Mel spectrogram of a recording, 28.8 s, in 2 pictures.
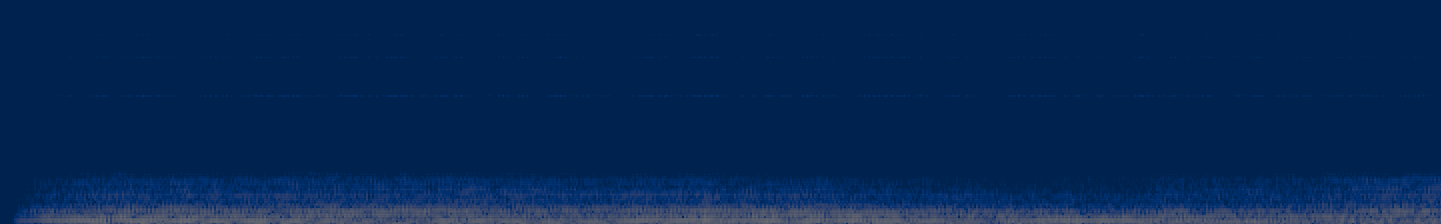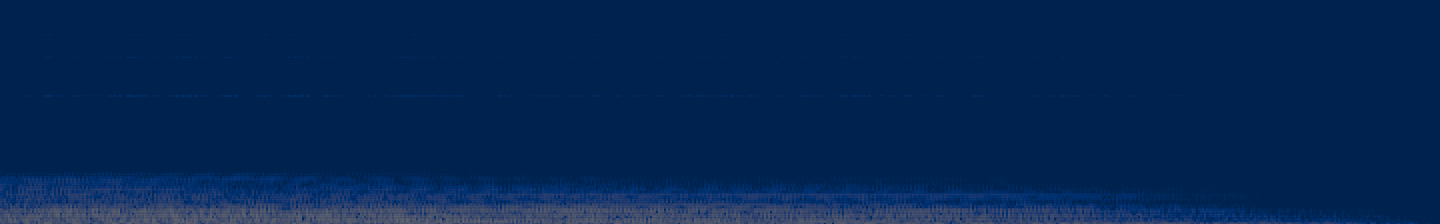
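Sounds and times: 
alien womb low-end sound bed: 0.2 - 28.6.

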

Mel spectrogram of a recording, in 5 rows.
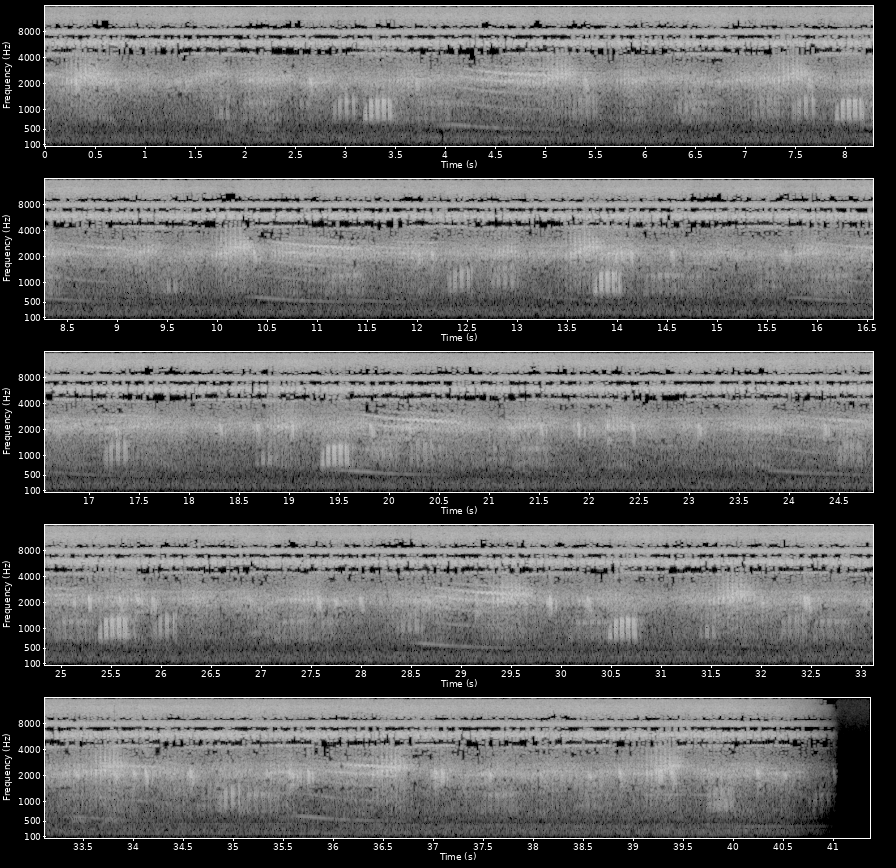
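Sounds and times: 
frogs bleating in a pond: 0.0 - 41.1.

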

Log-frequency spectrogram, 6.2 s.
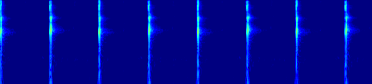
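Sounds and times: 
percussion finger snaps: 0.8 - 1.9, 2.5 - 5.2, 5.8 - 6.2.

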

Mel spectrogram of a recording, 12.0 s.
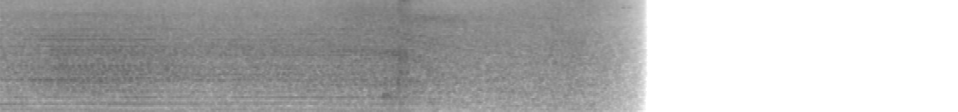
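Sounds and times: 
medium garbage truck: 0.0 - 8.1.

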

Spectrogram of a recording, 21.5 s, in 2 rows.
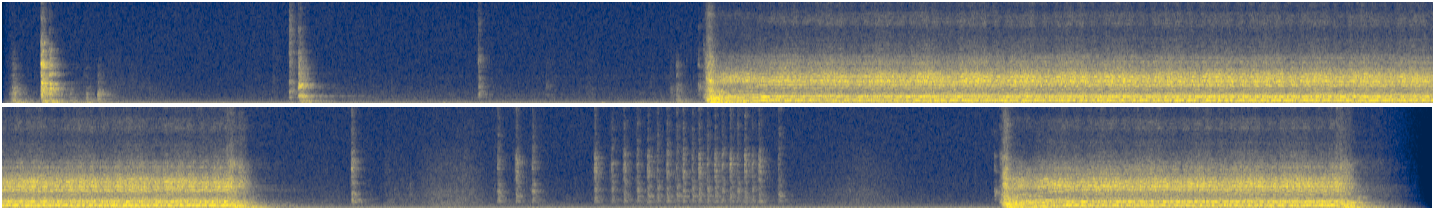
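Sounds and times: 
armored personnel carrier engine false start exterior: 5.2 - 12.7, 18.2 - 21.2.

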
